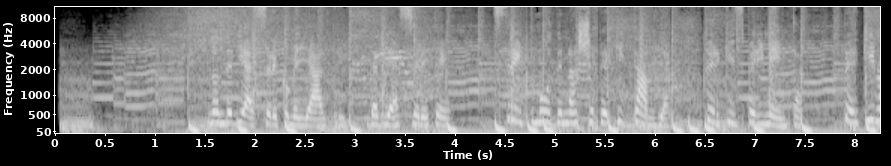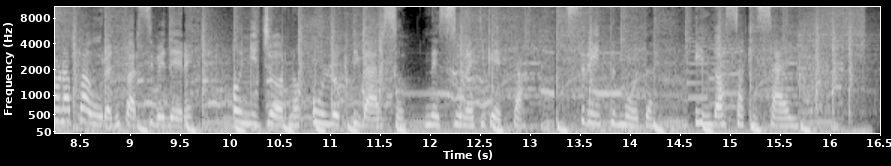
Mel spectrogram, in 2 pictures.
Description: Ana dil spikerleri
